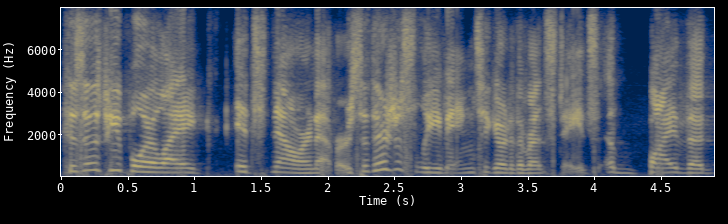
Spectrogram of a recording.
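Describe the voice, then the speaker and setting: Fervent woman with a very bright voice. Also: medium pitch, dry recording, rough recording. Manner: emphatic, fervent, rapid-fire. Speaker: guest attorney. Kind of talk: impassioned interview talk.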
